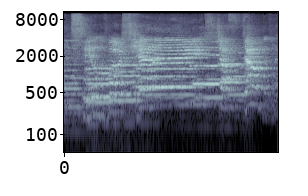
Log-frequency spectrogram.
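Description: Singing with musical accompaniment from a live stage musical, voices holding long, sustained notes. It ends abruptly near the end.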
